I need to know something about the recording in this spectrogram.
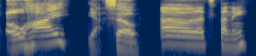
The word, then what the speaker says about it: Ojai: And people from back east called OJ. Wow. Like, I heard OJ was really, really cool. I'm like, you mean you going on a tour of Brentwood and the OJ compound? I'm like, no, OJ. I'm like, do you mean Ojai?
